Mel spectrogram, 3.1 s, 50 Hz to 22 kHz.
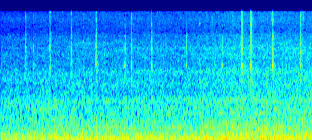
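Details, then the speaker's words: Jeep 3.6 Pentastar, valve cover off: sharp, somewhat uneven ticking over a low engine rumble, from a collapsed lifter and a wiped, cut-down camshaft lobe. "you can see it's moving the lifter's collapsed also you can notice right here the cam shaft is wiped"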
